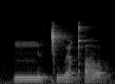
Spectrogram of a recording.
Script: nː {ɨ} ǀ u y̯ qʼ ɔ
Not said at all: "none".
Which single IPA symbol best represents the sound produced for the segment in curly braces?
ɨ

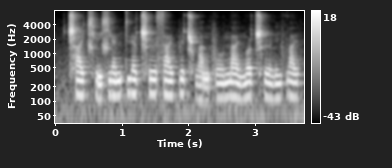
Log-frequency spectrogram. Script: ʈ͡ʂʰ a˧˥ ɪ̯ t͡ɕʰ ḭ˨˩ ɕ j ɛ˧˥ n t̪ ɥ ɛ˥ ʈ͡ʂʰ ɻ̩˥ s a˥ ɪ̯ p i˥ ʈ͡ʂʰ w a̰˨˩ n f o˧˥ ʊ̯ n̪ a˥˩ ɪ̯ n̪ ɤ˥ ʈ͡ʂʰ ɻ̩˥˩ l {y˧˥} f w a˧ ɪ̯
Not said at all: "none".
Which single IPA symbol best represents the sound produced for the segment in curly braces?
i˧˥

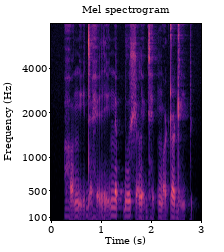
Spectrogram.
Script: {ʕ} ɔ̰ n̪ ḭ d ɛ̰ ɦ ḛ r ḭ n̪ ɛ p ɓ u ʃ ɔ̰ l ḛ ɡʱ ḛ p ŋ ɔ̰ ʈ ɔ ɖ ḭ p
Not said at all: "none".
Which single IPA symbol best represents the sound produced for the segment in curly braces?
ɦ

